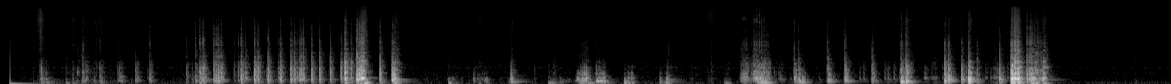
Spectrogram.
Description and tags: romper esplotar arrancar
arrancar, esplotar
